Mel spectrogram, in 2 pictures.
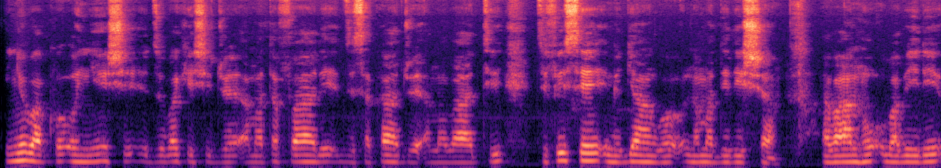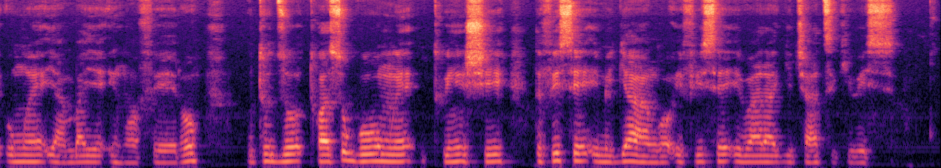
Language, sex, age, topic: Rundi, male, 25-35, education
